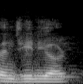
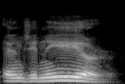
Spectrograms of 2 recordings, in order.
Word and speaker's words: engineer: No, it's not engineer. It is engineer.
